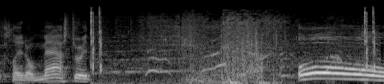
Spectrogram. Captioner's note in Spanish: persona gimiendo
